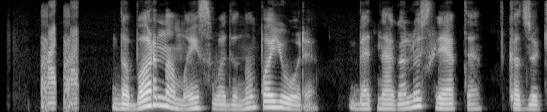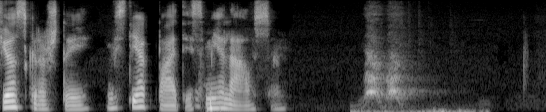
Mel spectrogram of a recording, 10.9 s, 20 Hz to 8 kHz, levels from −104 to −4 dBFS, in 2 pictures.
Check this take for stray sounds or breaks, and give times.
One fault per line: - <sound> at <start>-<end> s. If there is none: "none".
- laugh at 0.4-0.8 s
- bark at 9.0-10.4 s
